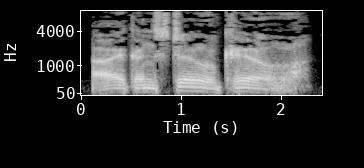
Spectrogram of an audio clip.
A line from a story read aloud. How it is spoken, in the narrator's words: the Dark One bellowed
